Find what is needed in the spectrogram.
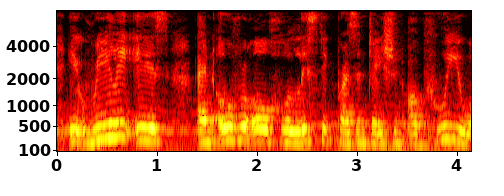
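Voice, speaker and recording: With music in the background and audible room echo, a woman speaks at medium pitch. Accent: Filipino. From Philippines. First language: Filipino language. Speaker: life coach and speaker. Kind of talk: live stream talk.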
